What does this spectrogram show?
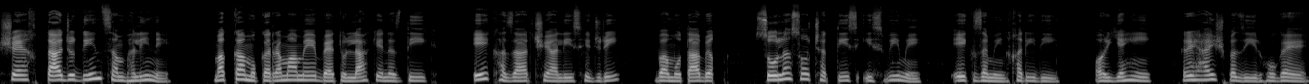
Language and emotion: Urdu, neutral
